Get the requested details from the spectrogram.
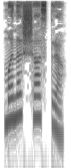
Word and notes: ಮನಶ್ಶಾಸ್ತ್ರ: manaśśastra

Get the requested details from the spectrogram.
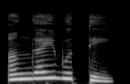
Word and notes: ಅಂಗಭಿತ್ತಿ: aŋgabhitti

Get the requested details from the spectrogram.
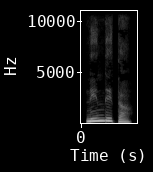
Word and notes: ನಿಂದಿತ: nindita

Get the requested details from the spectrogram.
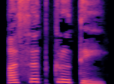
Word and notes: ಅಸ್ತಗತಿ: Kannada

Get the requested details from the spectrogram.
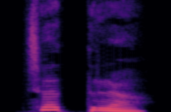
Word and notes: ಛಾದರು: kannada

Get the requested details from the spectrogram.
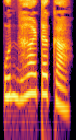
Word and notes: ಉದ್ಘಾಟಕಿ: udghāṭaki

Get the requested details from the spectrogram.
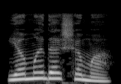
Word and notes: ಯಮದಶಮ: yama daśama

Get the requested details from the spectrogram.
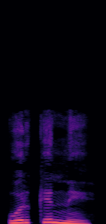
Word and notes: ಒರ್ಕೆನ್ನೆ: kannada; orkenne

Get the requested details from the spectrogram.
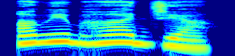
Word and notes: ಅವಿಭಾಜ್ಯ: avibhājya

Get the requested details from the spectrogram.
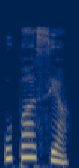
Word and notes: ಉಪಶಾಯ: upa śaya

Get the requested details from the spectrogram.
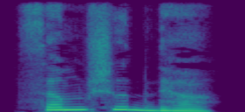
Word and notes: ಸಂಸಿದ್ಧ: samsiddha

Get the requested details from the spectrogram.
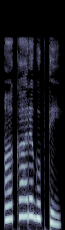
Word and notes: ಆಕಾರಗುಪ್ತಿ: ākāragupti; Kannada

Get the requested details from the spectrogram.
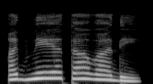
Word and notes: ಅಜ್ಞೇಯತಾವಾದಿ: Kannada; ajñēyatāvādi

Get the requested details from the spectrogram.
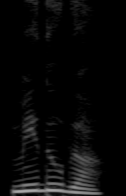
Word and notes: ಮಿದುಗ: kannada

